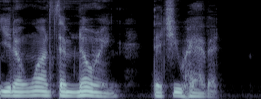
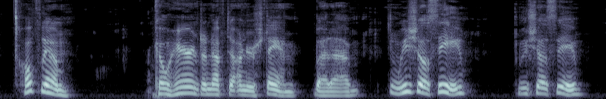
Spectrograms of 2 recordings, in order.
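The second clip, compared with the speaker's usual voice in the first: talking while chewing with mouth full of food; 5 semitones higher than usual. Mouth full of Mike and Ike's, the speaker talks to viewers while chewing. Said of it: "Still chewing these things".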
